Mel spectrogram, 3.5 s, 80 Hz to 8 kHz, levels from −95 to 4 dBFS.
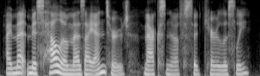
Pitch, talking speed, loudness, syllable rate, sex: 180 Hz, 170 wpm, -20 LUFS, 5.7 syllables/s, female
